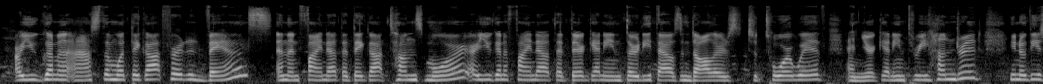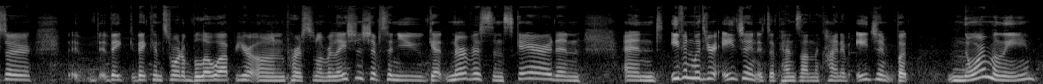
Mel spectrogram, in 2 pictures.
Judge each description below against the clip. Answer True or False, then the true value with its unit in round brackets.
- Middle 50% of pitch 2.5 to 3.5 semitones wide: True (2.8 semitones)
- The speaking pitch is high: True (205 Hz)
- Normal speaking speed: False (215 wpm)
